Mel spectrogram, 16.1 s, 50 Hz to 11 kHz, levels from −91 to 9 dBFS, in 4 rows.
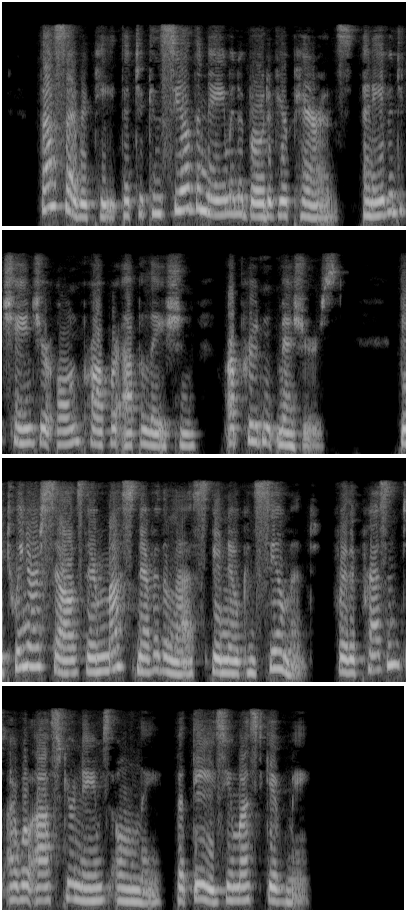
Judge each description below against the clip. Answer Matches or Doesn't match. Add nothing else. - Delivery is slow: Doesn't match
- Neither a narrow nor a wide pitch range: Matches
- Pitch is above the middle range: Matches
